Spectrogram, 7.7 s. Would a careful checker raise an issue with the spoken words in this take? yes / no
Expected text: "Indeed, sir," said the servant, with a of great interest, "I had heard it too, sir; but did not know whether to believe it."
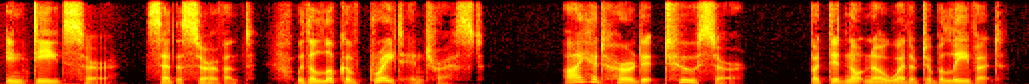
yes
